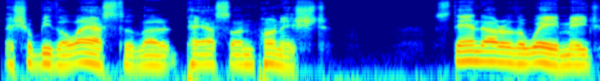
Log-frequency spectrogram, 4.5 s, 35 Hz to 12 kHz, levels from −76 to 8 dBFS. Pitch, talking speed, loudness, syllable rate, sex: 120 Hz, 215 wpm, -17 LUFS, 5.5 syllables/s, male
